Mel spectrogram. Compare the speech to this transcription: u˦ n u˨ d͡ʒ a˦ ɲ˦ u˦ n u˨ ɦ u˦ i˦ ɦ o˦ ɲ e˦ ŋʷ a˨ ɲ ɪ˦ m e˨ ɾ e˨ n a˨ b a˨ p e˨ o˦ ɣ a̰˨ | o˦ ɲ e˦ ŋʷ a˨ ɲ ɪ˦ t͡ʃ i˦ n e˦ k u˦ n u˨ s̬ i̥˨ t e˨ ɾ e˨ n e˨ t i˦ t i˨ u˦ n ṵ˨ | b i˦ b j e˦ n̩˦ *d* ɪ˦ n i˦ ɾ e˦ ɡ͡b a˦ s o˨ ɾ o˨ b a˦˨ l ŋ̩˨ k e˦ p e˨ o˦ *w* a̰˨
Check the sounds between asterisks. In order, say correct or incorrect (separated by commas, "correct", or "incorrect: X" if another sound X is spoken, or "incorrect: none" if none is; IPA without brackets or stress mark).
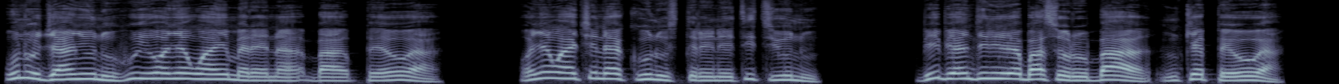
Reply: correct, incorrect: ɣ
